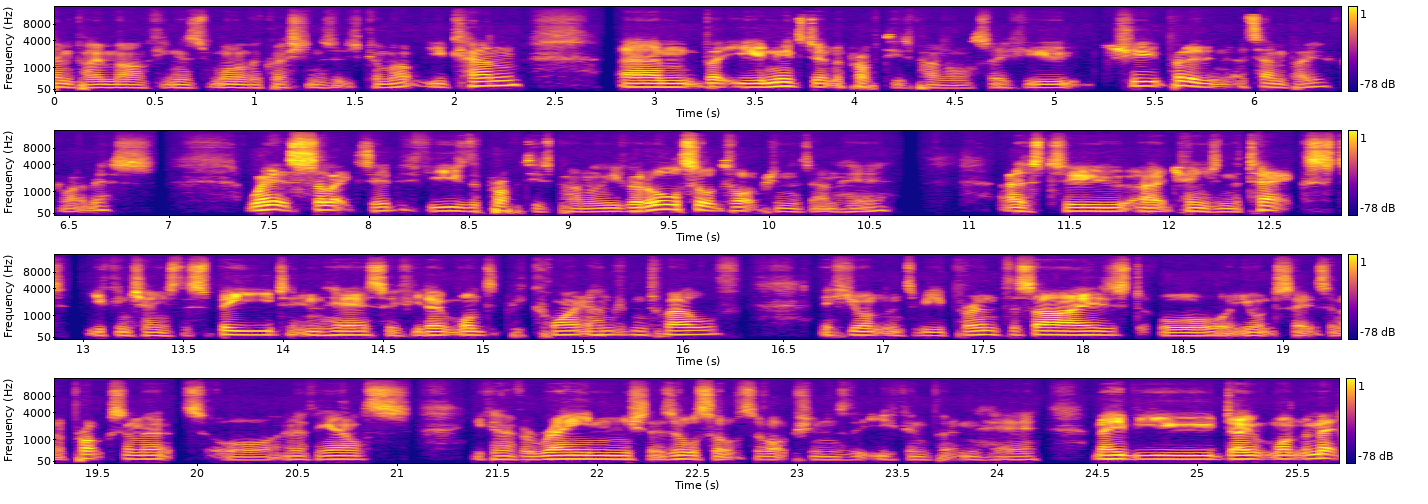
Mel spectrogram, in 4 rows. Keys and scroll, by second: 2.7-4.3 typing, 4.6 Down, 5.0 Return, 6.2 Escape, 8.2 super+8.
